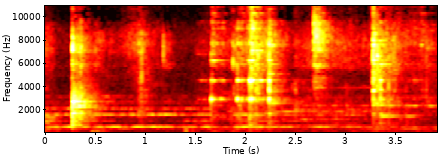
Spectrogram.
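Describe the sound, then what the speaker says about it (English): Glass clinks and chinks as a granola mixture of maple syrup and coconut oil is placed into a glass bowl, several bright separate taps spread over a few seconds with no talking. "I'm going to put it in a glass bowl."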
